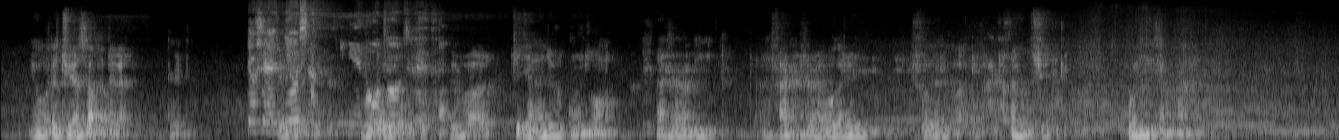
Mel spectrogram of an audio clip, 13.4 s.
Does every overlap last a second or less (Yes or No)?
No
